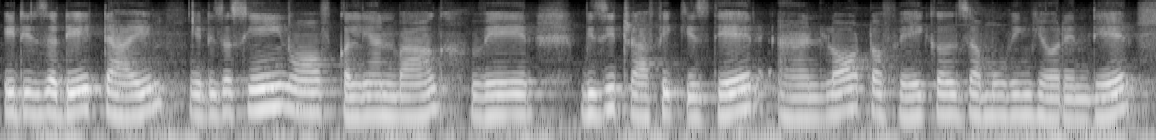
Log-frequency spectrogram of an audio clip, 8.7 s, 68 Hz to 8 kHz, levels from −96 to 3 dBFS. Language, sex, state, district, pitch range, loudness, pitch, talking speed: English, female, Gujarat, Valsad, 155-175 Hz, -16 LUFS, 165 Hz, 180 wpm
